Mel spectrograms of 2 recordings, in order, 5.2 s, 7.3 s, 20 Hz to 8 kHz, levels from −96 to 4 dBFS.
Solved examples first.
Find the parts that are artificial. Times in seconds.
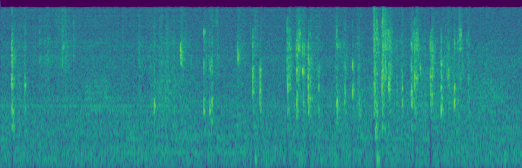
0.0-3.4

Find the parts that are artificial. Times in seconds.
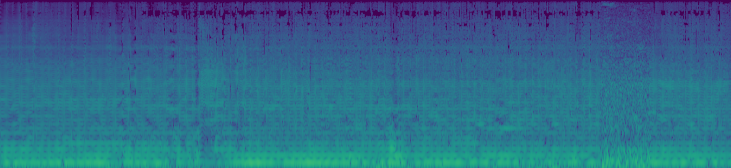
0.0-6.0; 6.5-7.3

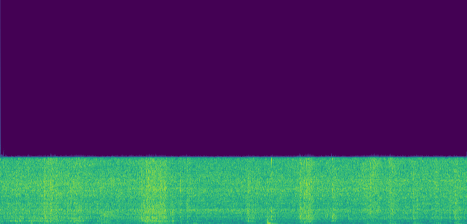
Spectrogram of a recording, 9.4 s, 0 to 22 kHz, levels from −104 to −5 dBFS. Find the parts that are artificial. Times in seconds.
1.2-3.3; 4.3-9.0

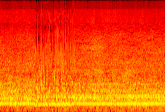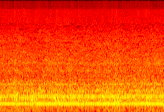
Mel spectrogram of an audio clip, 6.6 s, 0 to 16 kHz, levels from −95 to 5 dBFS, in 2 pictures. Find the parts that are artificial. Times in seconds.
0.7-1.5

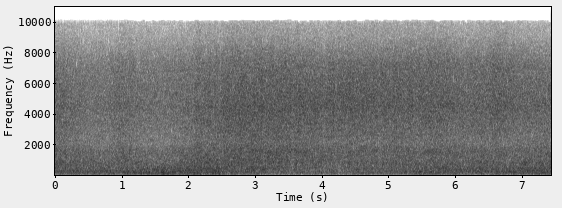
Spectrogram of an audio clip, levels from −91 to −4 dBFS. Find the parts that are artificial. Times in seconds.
1.0-1.9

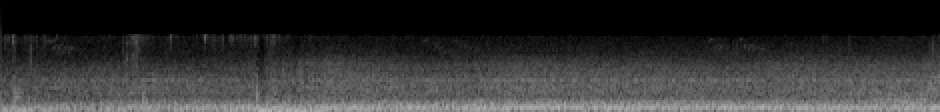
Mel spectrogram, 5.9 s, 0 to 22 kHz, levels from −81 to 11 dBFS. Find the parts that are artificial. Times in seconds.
0.6-4.1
